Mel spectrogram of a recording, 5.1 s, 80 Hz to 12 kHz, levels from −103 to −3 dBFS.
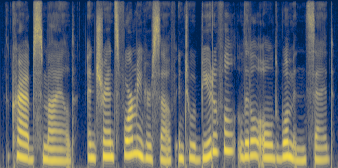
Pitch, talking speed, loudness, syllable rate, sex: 230 Hz, 155 wpm, -17 LUFS, 4.7 syllables/s, female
